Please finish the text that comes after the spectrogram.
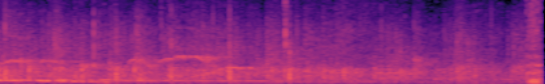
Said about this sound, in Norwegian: Vi må gi henne en skikkelig god klapp.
